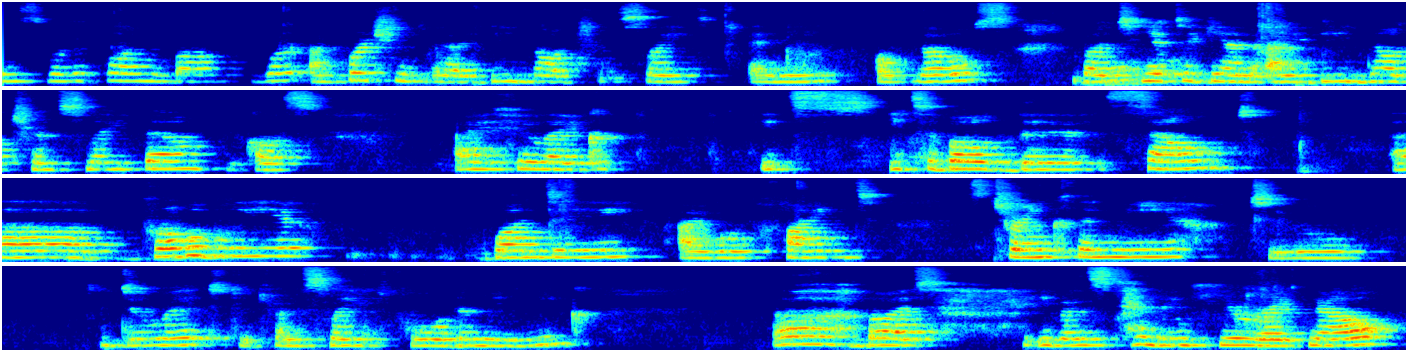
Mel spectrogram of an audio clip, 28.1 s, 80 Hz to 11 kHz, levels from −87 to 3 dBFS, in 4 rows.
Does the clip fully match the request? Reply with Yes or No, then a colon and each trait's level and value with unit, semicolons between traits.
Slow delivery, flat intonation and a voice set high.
Yes: slow, 120 wpm; narrow, 2.0 semitones; very high, 265 Hz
